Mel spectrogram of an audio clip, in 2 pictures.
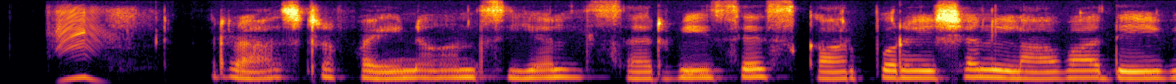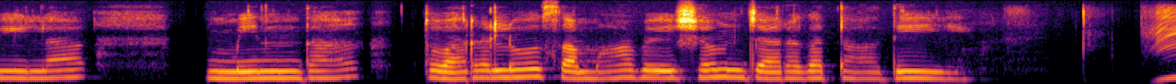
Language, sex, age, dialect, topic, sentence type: Telugu, female, 41-45, Southern, banking, statement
